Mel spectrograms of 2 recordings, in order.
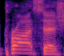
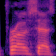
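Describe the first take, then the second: First: It is said in an American accent. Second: It is said in a Canadian accent. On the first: "You don't say process" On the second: "you say process"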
